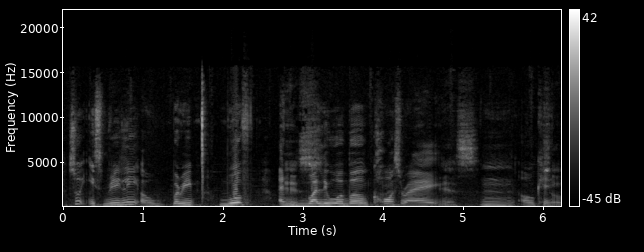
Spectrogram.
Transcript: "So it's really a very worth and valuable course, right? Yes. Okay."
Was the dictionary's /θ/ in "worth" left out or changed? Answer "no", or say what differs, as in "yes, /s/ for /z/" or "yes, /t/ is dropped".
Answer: yes, /f/ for /θ/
